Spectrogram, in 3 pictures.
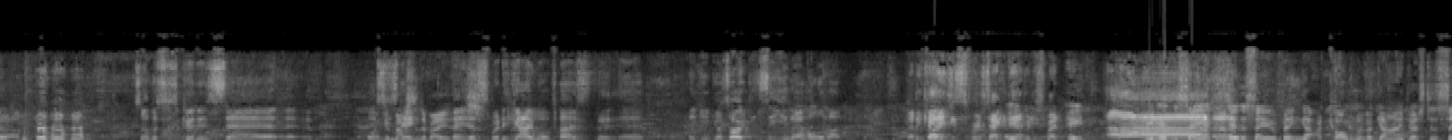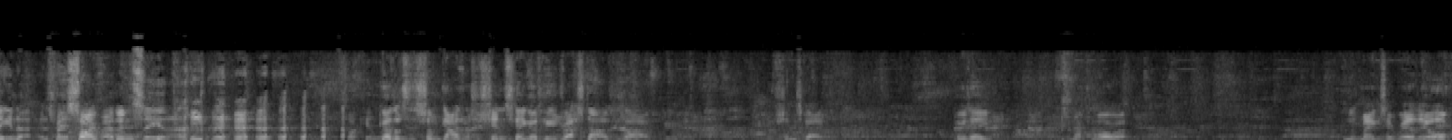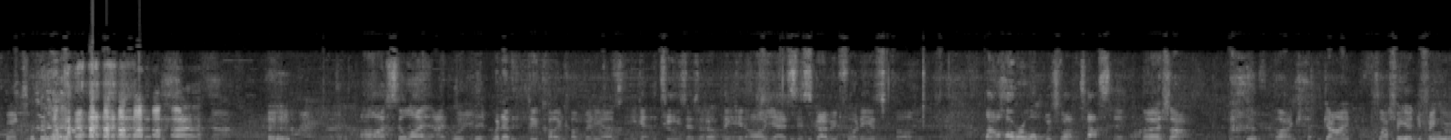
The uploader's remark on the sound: Podcasting’s own anti-heros gathered round a table in the Swift Hound prior to a midnight screening of Marvels 'Avengers: Infinity War'.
